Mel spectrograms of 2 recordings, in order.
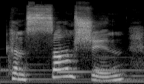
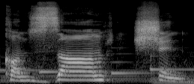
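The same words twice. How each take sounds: First: The middle consonant is a hissing S sound. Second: The middle consonant is a buzzing Z sound. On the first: The speaker calls it right. "It's pronounced the same way" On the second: The speaker calls it wrong. "and not"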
